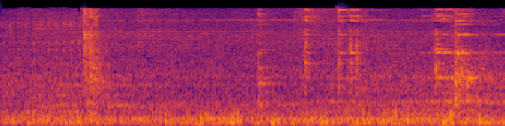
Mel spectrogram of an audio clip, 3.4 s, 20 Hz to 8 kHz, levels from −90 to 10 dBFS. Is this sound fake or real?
real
